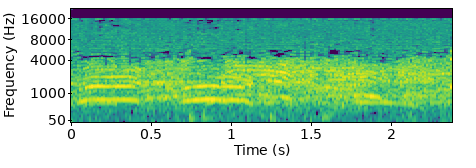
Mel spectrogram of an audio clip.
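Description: Voices over the steady background noise of an arena crowd at a televised basketball game, with a couple of faint dull thuds about a second in.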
